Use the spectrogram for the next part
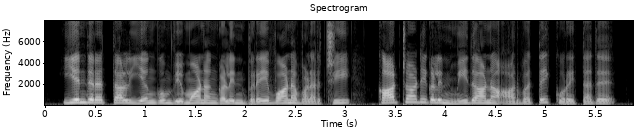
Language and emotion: Tamil, neutral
